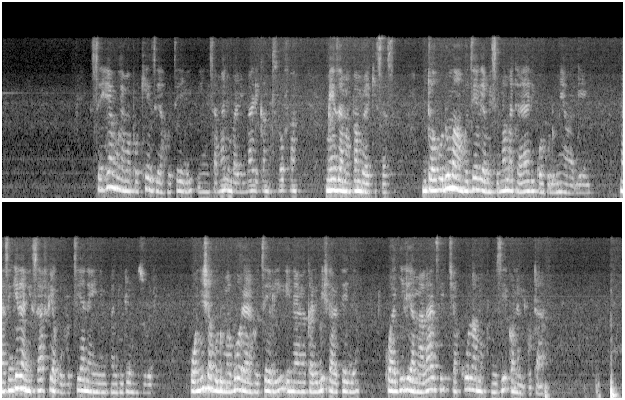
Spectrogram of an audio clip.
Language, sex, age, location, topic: Swahili, female, 18-24, Dar es Salaam, finance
